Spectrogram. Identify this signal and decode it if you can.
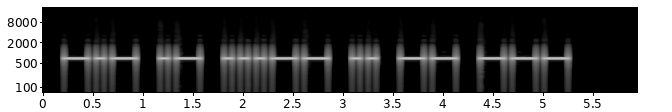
Morse code, heard as a keyed tone, about 15 wpm, 700 Hz. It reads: KA3IMO
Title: USA Call Signs Repeated 3x 15wpm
